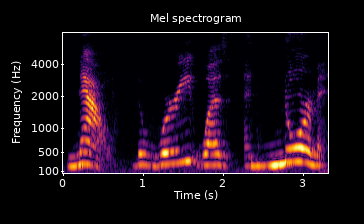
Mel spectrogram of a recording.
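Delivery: big dramatic telling. A narrator's reading. Teacher telling kids how big the worry grew, loud and dramatic. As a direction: make the worry sound huge. Worry grows huge in story.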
